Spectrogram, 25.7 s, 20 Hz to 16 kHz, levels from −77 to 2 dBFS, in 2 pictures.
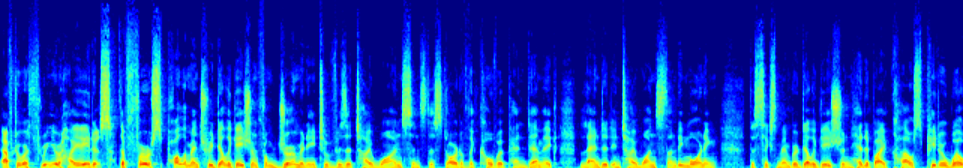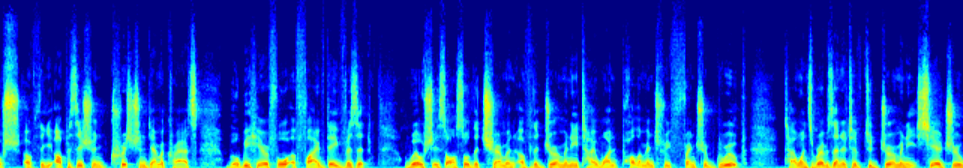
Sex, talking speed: male, 140 wpm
